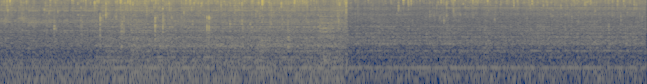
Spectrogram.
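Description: Faucet water running and splashing into a sink as a small porous brass filter element is rinsed in the stream. The splashing softens a little about halfway through.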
